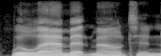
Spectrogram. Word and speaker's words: Willamette: And, we were recording that song, and I remember Swift saying, it's actually pronounced, Neil's from the other room, it's actually pronounced Willamette Mountain, not Willamette.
